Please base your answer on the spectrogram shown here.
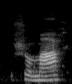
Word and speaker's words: Giomar: My middle name is Chomar, which is Portuguese, but it's spelled Giomar.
